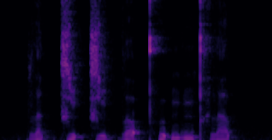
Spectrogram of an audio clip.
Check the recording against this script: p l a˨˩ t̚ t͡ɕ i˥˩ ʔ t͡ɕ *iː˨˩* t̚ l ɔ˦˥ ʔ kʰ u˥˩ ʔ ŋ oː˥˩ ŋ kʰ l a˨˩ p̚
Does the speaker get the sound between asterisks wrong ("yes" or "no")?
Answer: no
